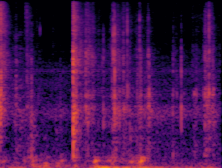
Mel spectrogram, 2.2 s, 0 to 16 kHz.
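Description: Waxed-paper wrapper of a 1986 Donruss baseball card pack crinkling as it is peeled back and the cards are drawn out. There are sharp crackles right at the start and again about three quarters of a second in.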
